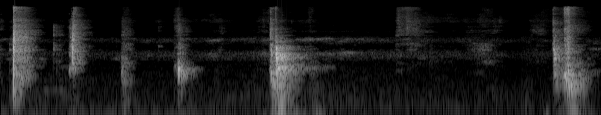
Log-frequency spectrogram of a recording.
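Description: A string of sharp, irregular clicks and knocks from footsteps and phone handling, the loudest about two seconds in and another near the end as a frosted-glass door's handle is taken hold of. A faint steady high whine and a low hum run underneath.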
